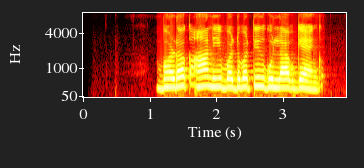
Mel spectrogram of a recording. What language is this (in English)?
Marathi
